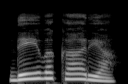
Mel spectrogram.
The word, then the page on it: ದೇವಕಾರ್ಯ: dēva kārya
